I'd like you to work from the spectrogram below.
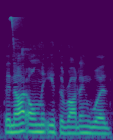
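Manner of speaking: ordinary delivery, nothing marked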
